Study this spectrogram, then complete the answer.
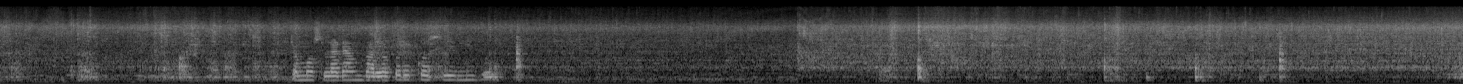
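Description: A spatula scrapes and taps against a metal pan.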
